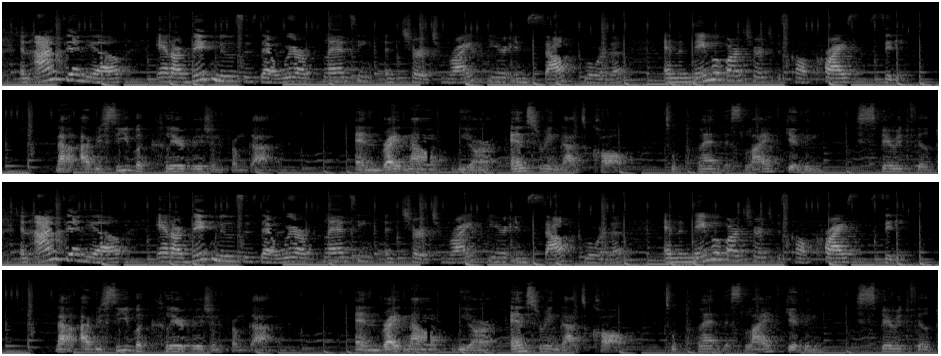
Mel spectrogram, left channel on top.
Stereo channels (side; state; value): both; normal; correlation 0.92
